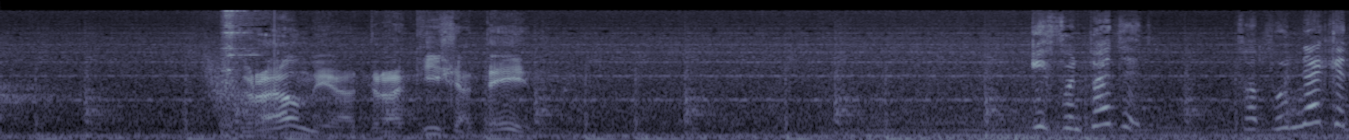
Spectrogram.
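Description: A young woman speaks sharply.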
